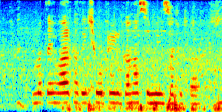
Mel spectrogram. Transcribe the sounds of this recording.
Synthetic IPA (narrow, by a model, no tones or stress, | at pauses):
mət̪əɦʋaɾkʰat̪et͡ʃʰoʈɾilkəɦãsemilsəkɛt̪a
